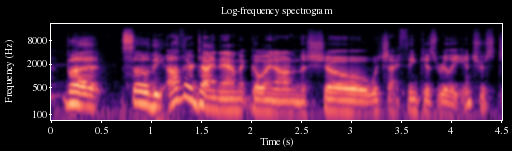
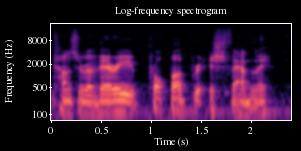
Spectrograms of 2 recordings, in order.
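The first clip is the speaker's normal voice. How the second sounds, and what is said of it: Poor put-on proper British accent. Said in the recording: “Great accent. ... That was bad. That was bad, huh?”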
